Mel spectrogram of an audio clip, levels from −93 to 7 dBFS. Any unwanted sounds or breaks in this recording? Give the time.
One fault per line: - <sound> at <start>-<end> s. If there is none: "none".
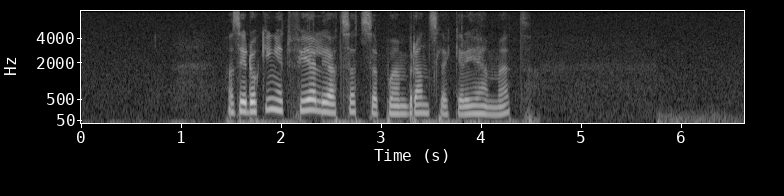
none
